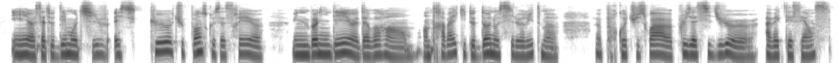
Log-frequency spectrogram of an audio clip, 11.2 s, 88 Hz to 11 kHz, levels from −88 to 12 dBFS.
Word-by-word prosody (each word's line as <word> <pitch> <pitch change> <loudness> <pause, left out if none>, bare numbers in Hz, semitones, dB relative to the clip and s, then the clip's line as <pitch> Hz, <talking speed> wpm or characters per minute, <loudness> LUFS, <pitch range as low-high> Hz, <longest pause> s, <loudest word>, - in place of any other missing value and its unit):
et 180 +1 +2
heu, 165 - +2
ça 165 - +1
te 170 - -3
démotive. 175 0 +1
Est-ce 170 0 +1 0.2
que 220 +1 +3
tu 210 -2 -6
penses 210 +4 +2
que 185 - -7
ça 170 0 -1
serait, 185 +2 -3
heu, 155 -1 -3 0.4
une 175 0 +1
bonne 185 +1 +6
idée, 185 +3 +3
heu, 165 -4 +1
d'avoir 165 +2 -1
un 155 -1 -3
un 165 - -2
travail 180 +2 -1
qui 185 -3 -8
te 170 - -1
donne 185 +5 +3
aussi 175 0 0
le 160 0 -1
rythme? 160 -3 -4 0.6
Pour - - -11
que 175 - -1
tu 175 - -3
sois, 180 -2 +3
heu, - - -12
plus 185 +3 -2
assidu, 175 +1 +1
heu, 150 -5 0 0.2
avec 165 -1 +1
tes 165 - -2
séances? 160 +2 -4
175 Hz, 205 wpm, -25 LUFS, 165-185 Hz, 0.6 s, bonne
